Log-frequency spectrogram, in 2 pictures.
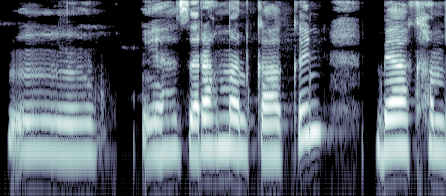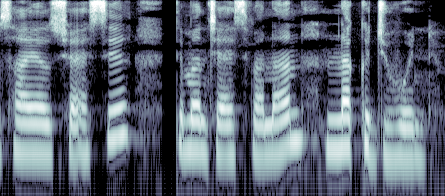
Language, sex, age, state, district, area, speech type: Kashmiri, female, 30-45, Jammu and Kashmir, Baramulla, rural, spontaneous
